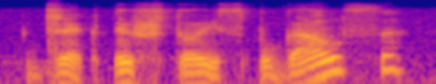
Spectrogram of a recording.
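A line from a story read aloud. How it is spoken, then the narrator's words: Stern question. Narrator (Russian): строго спросил приор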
